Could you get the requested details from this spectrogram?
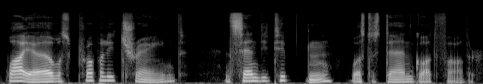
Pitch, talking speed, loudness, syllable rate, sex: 135 Hz, 150 wpm, -21 LUFS, 4.5 syllables/s, male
